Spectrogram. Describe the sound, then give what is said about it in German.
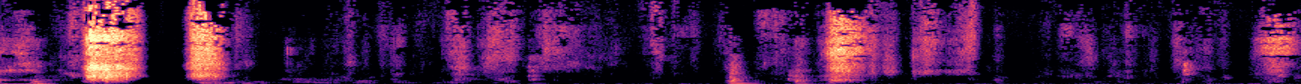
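A person sneezes during a lecture: two sharp, loud sneezes burst out in quick succession, followed after a quiet pause by another forceful sneeze-like burst and some faint breathy sounds. “Aber ihr kennt das ja schon, kleine Pannen gibt es immer beim Vortrag, also muss man sich halt einmal niesen.”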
